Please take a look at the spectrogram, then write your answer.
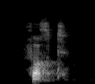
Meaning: feminine singular of fort
- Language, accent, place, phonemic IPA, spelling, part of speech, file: French, France, Lyon, /fɔʁt/, forte, adjective, LL-Q150 (fra)-forte.wav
